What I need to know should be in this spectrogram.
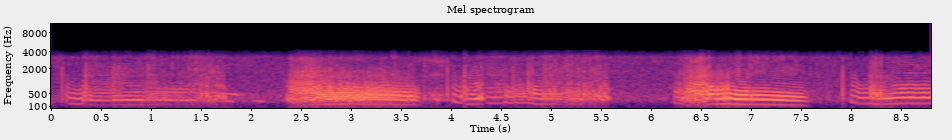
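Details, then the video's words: In a living room, a black pet cat snores steadily: raspy, droning breaths alternating between softer and louder pulses, with roughly five breaths over nine seconds. "Gato roncando"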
